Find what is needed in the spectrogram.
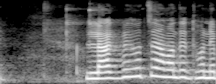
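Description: Light clinks of white ceramic bowls being moved on the table. A woman's voice speaks over them from about a second in.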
